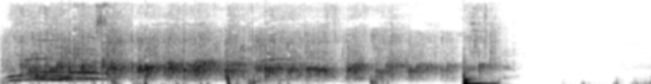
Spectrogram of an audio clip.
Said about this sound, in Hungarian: Szóval kérlek, hogy fogadjátok nagy szeretettel és nagy tapssal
